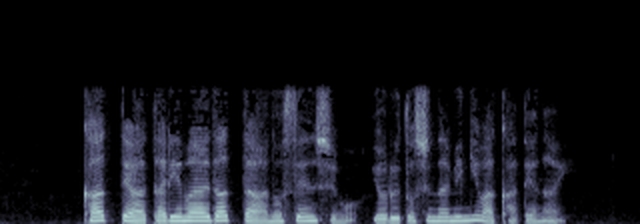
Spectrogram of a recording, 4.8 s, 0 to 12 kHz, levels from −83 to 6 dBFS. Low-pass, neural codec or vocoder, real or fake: 7.2 kHz; none; real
